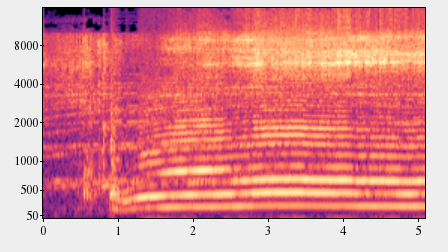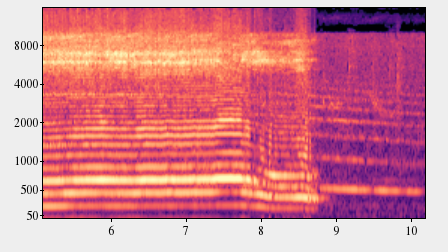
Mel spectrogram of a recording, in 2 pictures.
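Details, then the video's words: Beba, a 12-month-old Dogue de Bordeaux, sings back after hearing tornado sirens: a loud, sustained, rich-toned howl held steady for about eight seconds, then sliding down and breaking off, with a short lower tail afterward. "Dogue De Bordeaux Singing to Tornado Sirens"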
